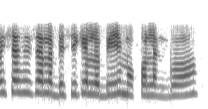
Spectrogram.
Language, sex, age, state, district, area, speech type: Assamese, female, 45-60, Assam, Goalpara, urban, conversation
